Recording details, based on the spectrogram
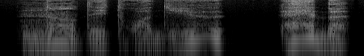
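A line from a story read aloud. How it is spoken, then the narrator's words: Woman murmuring. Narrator (French): murmura la femme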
